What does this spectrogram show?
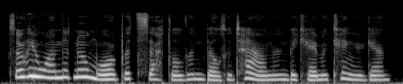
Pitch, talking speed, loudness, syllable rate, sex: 250 Hz, 240 wpm, -17 LUFS, 5.8 syllables/s, female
